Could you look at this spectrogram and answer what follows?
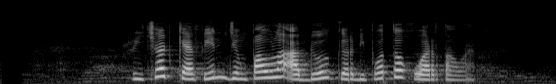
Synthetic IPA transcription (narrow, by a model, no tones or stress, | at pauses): rit͡ʃard̚kɛfɪnd͡ʒɨŋpaulaʔab̚dʊlkɨrdipɔt̪ɔkwart̪awan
